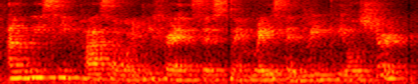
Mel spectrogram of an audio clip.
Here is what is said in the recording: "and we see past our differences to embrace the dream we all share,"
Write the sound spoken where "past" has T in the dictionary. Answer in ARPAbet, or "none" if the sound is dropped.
none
